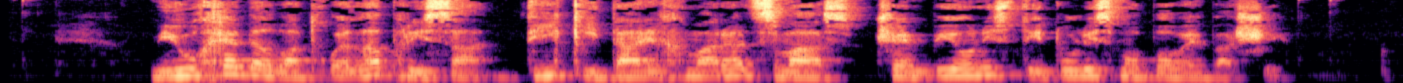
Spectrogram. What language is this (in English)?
Georgian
